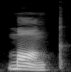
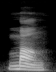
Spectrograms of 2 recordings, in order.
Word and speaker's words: monk: We tend to say monk. However, it should be pronounced monk. Monk. Here's a trick to help you. Remember that it rhymes with the word drunk.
